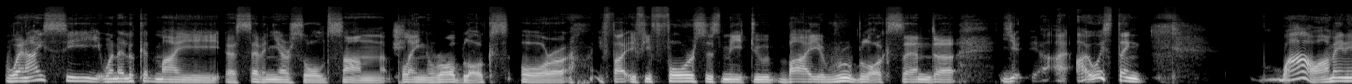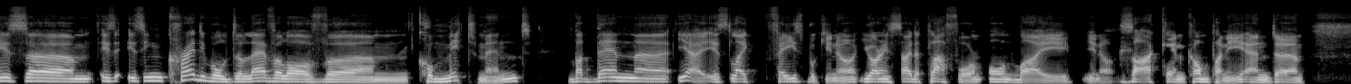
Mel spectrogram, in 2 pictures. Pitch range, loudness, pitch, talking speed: 110-145 Hz, -19 LUFS, 125 Hz, 150 wpm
